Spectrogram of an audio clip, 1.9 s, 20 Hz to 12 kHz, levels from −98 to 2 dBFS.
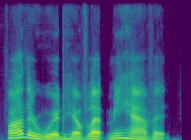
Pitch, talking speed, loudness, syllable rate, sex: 190 Hz, 220 wpm, -16 LUFS, 4.7 syllables/s, female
